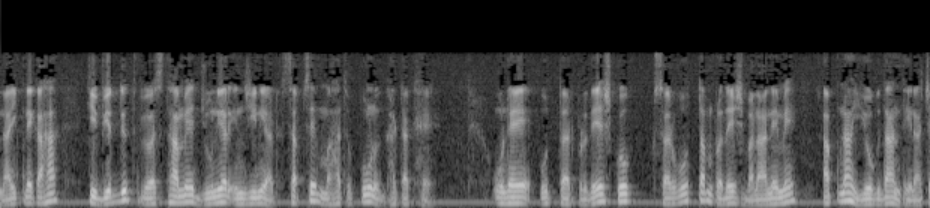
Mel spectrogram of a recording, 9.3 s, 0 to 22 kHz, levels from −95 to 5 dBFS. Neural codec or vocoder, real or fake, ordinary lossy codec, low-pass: none; real; none; none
